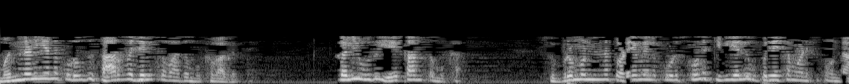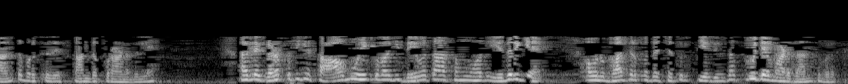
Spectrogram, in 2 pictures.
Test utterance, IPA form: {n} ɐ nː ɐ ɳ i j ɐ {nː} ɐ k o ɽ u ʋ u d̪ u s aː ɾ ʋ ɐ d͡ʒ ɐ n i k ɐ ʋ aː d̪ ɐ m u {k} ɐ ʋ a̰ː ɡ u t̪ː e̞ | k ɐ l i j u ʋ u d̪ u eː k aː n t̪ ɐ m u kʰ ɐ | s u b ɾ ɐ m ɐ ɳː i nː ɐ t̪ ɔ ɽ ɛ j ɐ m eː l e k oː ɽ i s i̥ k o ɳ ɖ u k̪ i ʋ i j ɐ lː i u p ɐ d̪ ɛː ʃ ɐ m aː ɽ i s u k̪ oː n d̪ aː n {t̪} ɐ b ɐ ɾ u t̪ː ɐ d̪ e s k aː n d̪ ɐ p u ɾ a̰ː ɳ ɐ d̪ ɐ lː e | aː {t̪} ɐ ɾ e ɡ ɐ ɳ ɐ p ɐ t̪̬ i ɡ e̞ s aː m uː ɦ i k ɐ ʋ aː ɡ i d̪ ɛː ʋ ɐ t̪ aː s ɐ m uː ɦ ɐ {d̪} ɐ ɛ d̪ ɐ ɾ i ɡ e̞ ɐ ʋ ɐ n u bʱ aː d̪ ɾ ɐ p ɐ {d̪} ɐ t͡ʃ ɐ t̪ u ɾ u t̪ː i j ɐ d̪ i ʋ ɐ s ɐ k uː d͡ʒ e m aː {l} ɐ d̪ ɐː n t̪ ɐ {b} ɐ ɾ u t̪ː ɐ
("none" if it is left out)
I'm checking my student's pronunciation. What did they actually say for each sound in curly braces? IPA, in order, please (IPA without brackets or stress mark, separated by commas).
m, nː, kʰ, t̪, d̪, d̪, d̪, ɽ, b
